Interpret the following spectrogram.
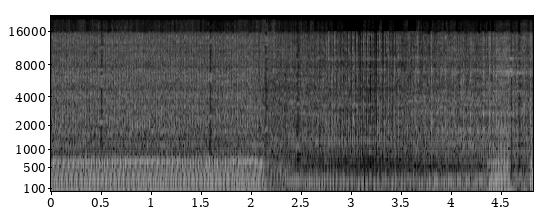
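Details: Old Stihl 08S chainsaw, first start in a while on old gas, running off choke: screams at full throttle, then drops and labours in the log; knocking, top or bottom end unknown, very low on power.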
